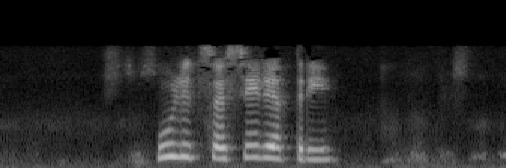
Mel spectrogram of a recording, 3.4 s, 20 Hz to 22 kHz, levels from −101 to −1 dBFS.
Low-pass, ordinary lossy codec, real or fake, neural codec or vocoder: 7.2 kHz; MP3, 32 kbps; fake; codec, 24 kHz, 0.9 kbps, WavTokenizer, large speech release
